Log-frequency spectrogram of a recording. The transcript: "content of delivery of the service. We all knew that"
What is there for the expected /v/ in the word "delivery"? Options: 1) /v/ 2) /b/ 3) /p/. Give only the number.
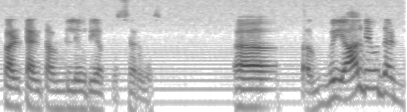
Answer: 1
